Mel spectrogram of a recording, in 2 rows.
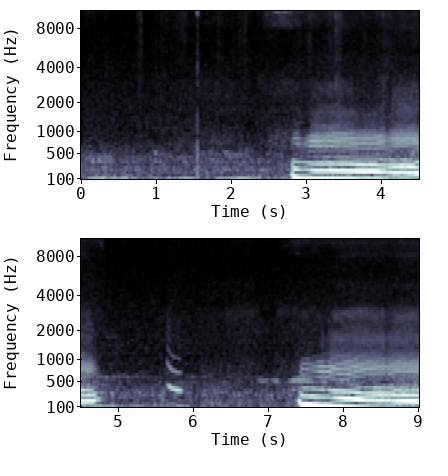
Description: My cat Kiiro (5 years old) sleeping and snoring over my stomach.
